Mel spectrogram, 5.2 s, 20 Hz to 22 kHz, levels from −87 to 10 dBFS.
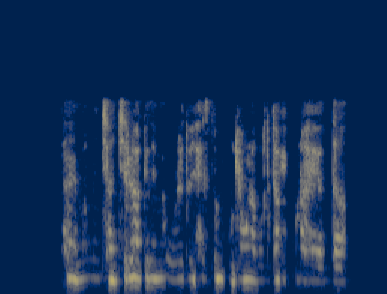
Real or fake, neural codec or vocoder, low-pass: real; none; 5.4 kHz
